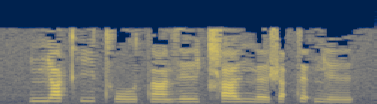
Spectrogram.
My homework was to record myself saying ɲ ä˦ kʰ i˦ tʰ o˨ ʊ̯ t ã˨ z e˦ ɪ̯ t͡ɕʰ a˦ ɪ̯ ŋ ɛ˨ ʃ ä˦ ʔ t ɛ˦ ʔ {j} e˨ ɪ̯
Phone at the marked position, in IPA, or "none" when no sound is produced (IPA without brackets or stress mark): ɲ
